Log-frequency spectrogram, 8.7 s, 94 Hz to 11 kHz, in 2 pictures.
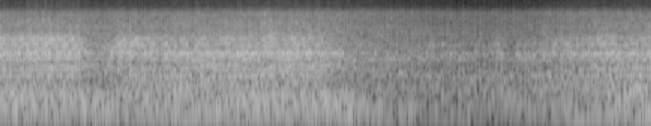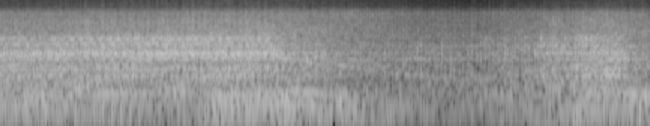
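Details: Toyota 4B diesel knock that began after an injection pump repair (plunger pair and nozzle replaced) and won't adjust out; light metallic clatter at idle, revs swelling and easing, strong on cold start until the glow plugs work, softer once warm, mostly heard in frost and after revving.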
